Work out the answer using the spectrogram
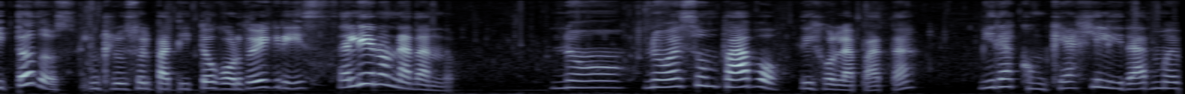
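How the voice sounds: A natural reading voice, delivered with ordinary pitch variation.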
